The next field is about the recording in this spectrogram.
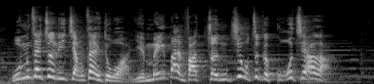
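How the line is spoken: Shouting to a crowd. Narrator (Chinese): 一位名叫山缪亚当斯的意见领袖对群众高喊

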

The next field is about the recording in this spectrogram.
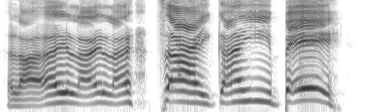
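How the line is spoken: Drunken shouting. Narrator (Chinese): 有个人影摇摇晃晃的向这儿走来，边走还边嚷着

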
